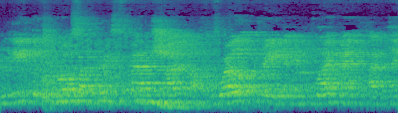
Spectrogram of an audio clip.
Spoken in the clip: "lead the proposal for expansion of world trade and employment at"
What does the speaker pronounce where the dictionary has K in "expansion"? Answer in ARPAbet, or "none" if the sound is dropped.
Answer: none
